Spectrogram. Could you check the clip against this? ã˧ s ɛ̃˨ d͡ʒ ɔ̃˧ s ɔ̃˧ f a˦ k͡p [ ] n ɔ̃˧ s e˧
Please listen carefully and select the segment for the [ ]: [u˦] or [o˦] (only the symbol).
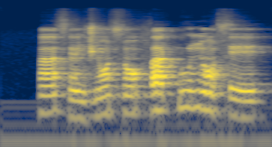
u˦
